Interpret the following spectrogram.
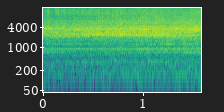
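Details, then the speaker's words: Mitsubishi PU-12YAKD ducted split unit with a three-phase Copeland ZR-144 scroll compressor throwing error P8. Harsh, rough roar; the suction and discharge gauges read almost the same pressure (about 115) while it runs. Internal compressor bypass. "तो ये दोनों पे almost same ही प्रेशर बता रहा है, लेकिन कंप्रेसर की आवाज़ आ रही है।"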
